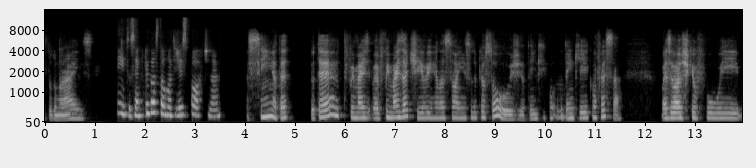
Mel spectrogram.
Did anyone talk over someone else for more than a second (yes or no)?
no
